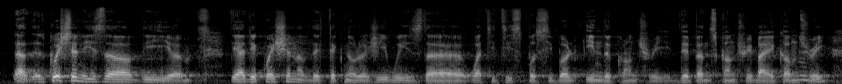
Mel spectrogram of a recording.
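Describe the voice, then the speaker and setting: A man with a French accent at a moderate pace, loudness swinging widely, on a very clean recording with a silent background. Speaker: hotel group executive. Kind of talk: stage interview. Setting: conference stage with audience. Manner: halting, many fillers.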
